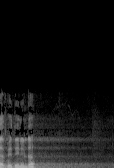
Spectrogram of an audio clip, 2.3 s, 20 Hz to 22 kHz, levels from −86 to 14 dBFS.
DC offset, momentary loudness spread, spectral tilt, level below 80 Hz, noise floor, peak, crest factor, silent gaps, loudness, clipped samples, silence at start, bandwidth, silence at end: under 0.1%; 24 LU; -5.5 dB/octave; -54 dBFS; -49 dBFS; -6 dBFS; 22 dB; none; -23 LUFS; under 0.1%; 0 s; 10.5 kHz; 0.55 s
